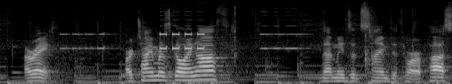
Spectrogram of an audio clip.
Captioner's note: beeping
